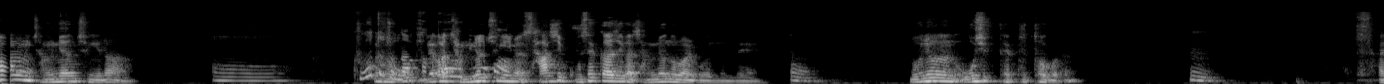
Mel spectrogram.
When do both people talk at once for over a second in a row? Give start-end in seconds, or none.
3.7-5.2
